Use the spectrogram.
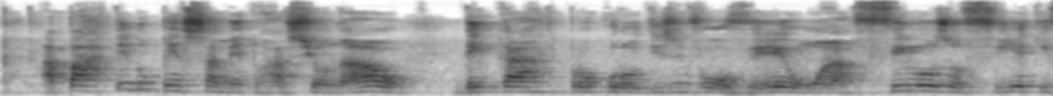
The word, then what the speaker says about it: Descartes: A fim de que venhamos escoimar toda qualquer espécie de estranhamento, é importante dizer que se escreve Descartes, mas se pronuncia Descartes.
